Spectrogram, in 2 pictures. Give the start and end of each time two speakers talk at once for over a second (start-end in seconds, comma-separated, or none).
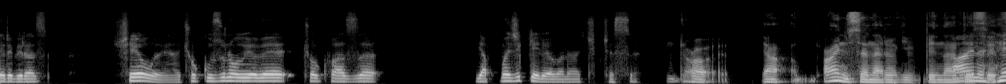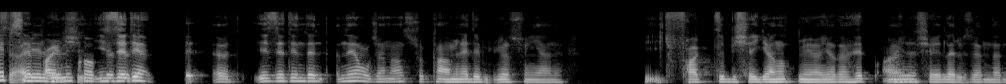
9.5-11.5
